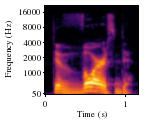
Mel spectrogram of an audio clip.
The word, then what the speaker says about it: divorced: am divorced divorced yes there a D sound at the endend of divorced you say it divorced again divorced means a marriage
